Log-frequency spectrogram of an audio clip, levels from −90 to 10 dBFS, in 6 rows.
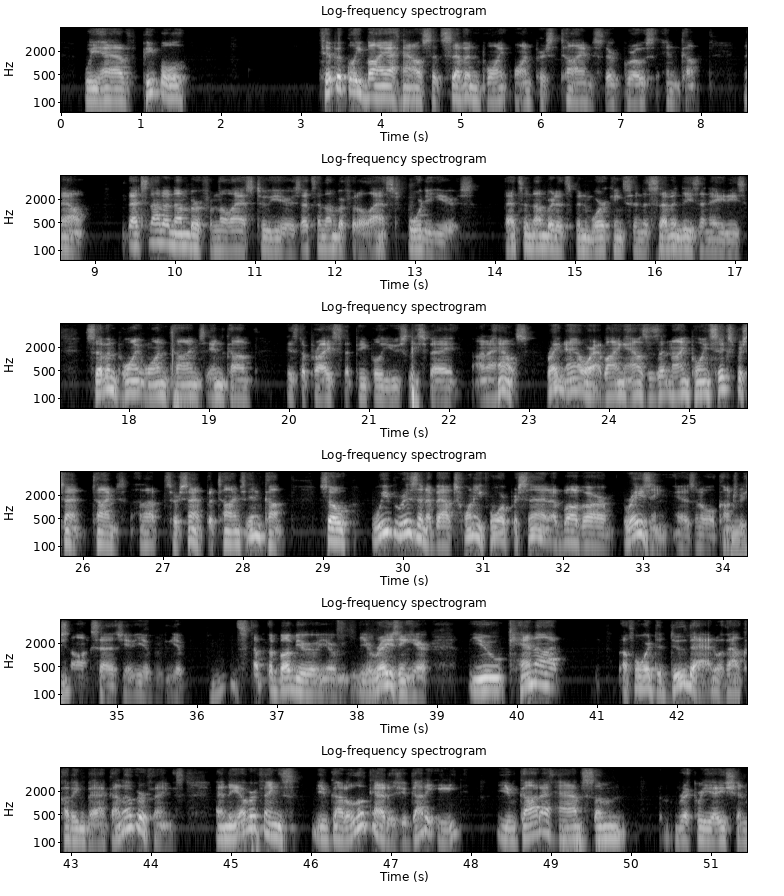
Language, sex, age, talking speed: English, male, 60-79, 140 wpm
